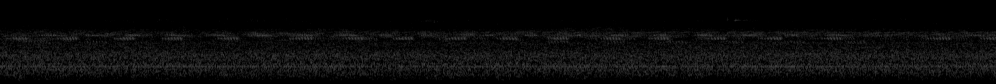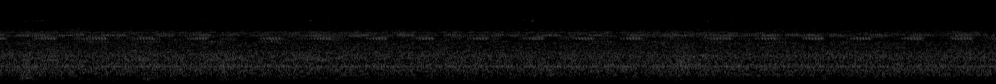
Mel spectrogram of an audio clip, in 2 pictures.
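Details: A night-to-dawn recording with a bell cricket: rapid, evenly repeated high ringing chirps, about two each second, carried on a constant dense chorus of other insects.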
